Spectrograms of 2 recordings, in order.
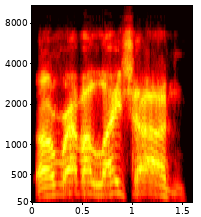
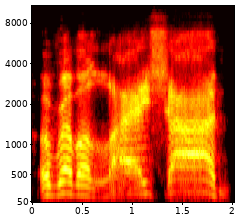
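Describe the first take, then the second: First: High, slow announcement of a revelation; drawn-out proclamation. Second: High, slower shout of revelation; shouted proclamation. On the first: Opening the video to viewers, drawn-out proclamation. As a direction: stretch it like a big reveal. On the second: Repeating the opener to viewers, full shout. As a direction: belt it out even bigger. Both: Acted.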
